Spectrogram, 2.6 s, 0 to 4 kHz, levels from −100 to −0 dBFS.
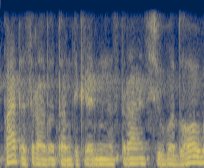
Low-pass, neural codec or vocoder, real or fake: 3.6 kHz; vocoder, 44.1 kHz, 128 mel bands every 256 samples, BigVGAN v2; fake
